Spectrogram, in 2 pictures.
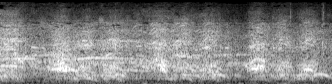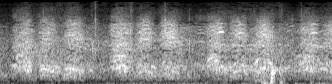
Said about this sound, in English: Crowd chant MVP, I'm not sure who they're talking about. There's a lot of valuable players out there for the Yellow Jackets.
